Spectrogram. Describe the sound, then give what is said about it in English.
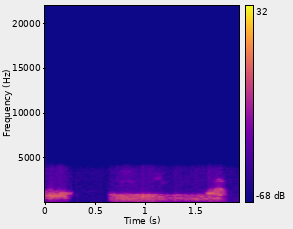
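A female dog gives two growling, drawn-out vocalizations: a short one, then a longer one lasting about a second. They are fairly faint and alone, with no talk. “That's my dog just deciding that she wants to bark right now.”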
